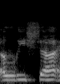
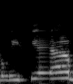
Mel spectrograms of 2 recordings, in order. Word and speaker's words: Alicia: Like, I always struggle with people calling me Alicia instead of Alicia, but when they heard the Fajardo, they was like, okay, we know some Spanish is in there, so maybe it is Alicia.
